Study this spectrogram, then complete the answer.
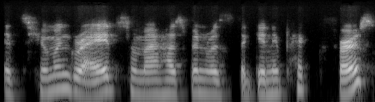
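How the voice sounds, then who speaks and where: A woman speaks with a German accent at a fairly low pitch. Her intonation stays fairly even. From Germany. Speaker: biotech engineer and pet supplement founder. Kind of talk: interview.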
